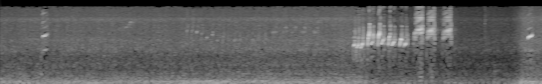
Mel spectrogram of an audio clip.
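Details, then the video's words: Flamboyan songbirds singing together: after quiet with one lone tweet, a rapid rattling burst of high, bright chirps lasting about a second and a half, then a final single note. "FLAMBOYAN OMBYOKAN LANGSUNG BUNYI"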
